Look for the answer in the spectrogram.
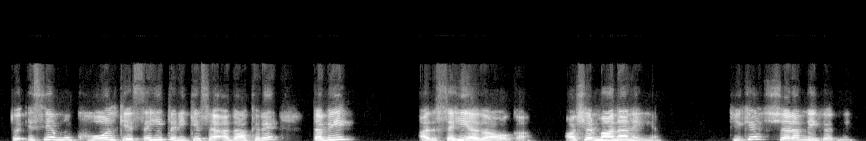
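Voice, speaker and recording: A woman teaching Quran recitation, patiently explaining and slowly repeating sounds to demonstrate them. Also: high voice, dry recording. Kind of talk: tajweed lesson.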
